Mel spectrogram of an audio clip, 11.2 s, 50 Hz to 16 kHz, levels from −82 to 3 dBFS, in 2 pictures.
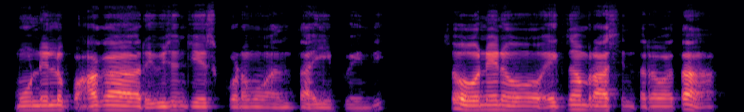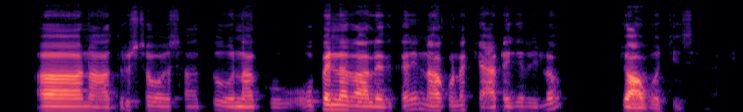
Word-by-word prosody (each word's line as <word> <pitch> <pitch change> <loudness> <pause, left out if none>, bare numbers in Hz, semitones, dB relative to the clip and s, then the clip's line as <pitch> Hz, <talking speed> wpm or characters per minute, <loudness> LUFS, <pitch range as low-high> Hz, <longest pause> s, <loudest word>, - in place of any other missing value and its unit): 3 135 +1 -4
నెలలు 145 +1 0
బాగా 140 +2 +2 0.2
రివిజన్ 125 +3 -6
చేసుకోడము, 120 -1 -7
అదంతా 110 0 -11
అయిపోయింది. 105 -1 -14 0.5
సో, - - -5 0.2
నేను 145 -2 +3 0.3
ఎగ్జామ్ 150 +4 -2
రాసిన 130 0 -1
తర్వాత 125 0 -6 0.8
ఆహ్, 125 0 +8
నా 120 - +1
అదృష్టవశాతు 125 0 -11 0.2
నాకు 120 0 -6 0.3
ఓపెన్‌గా 150 +1 +5
రాలేదు 125 -2 +2
కానీ, 165 - -5
నాకున్న 140 +2 -1
కేటగిరీలో 120 +1 -5 0.5
జాబొచ్చేసిందండి. - - +2
125 Hz, 120 wpm, -24 LUFS, 120-135 Hz, 0.8 s, ఆహ్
